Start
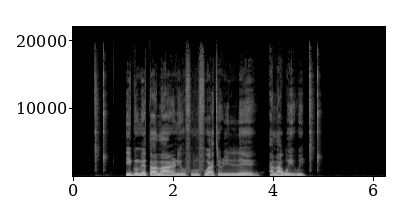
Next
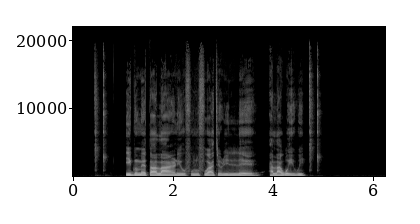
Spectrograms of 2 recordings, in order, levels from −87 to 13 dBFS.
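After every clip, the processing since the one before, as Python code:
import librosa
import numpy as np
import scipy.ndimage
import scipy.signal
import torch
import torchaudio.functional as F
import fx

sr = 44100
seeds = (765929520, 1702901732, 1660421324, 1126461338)

y = fx.notch(x, sr, hz=5700.0, q=13.0)
y = y * librosa.db_to_amplitude(-4.5)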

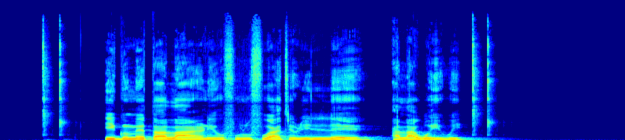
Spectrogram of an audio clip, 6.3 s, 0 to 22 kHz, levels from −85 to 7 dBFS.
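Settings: y = fx.echo_wet_lowpass(x, sr, ms=79, feedback_pct=58, hz=1700.0, wet_db=-23.0)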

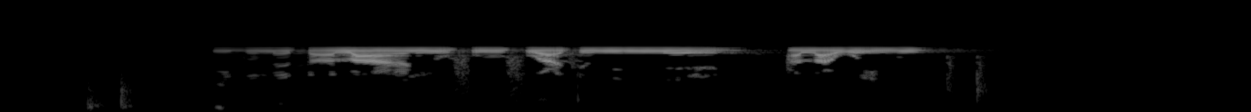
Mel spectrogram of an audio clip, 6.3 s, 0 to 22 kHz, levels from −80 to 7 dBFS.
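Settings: y = fx.spec_gate(x, sr, threshold_db=-25, keep='strong')
y = fx.freq_invert(y, sr, carrier_hz=3600)
y = fx.filter_sweep_bandpass(y, sr, from_hz=230.0, to_hz=2200.0, start_s=1.11, end_s=1.74, q=3.3)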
